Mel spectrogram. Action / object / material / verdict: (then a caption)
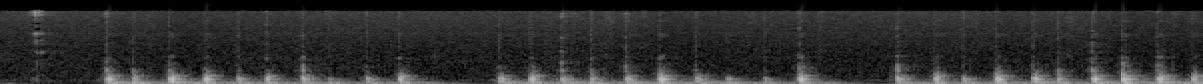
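tap / wooden desktop / wood / none. Fingertips of both hands tap rapidly on a large solid wooden desktop beside the microphone. Quick, dull, low knocks land in three continuous runs of drumming, each tap dying away almost at once with no ringing.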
